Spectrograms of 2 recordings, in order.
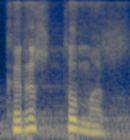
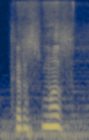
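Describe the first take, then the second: First: The word is said with three syllables. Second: The word is said with two syllables. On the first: This is the proper full form. The speaker calls it right. "அதுதான் சரி" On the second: This is the everyday colloquial form. The speaker calls it wrong. "அது வந்து நடப்பு தமிழ்"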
